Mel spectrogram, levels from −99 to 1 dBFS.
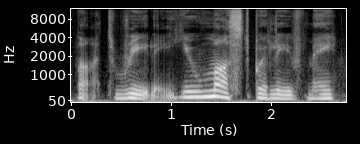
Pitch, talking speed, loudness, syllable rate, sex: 160 Hz, 130 wpm, -17 LUFS, 3.5 syllables/s, female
